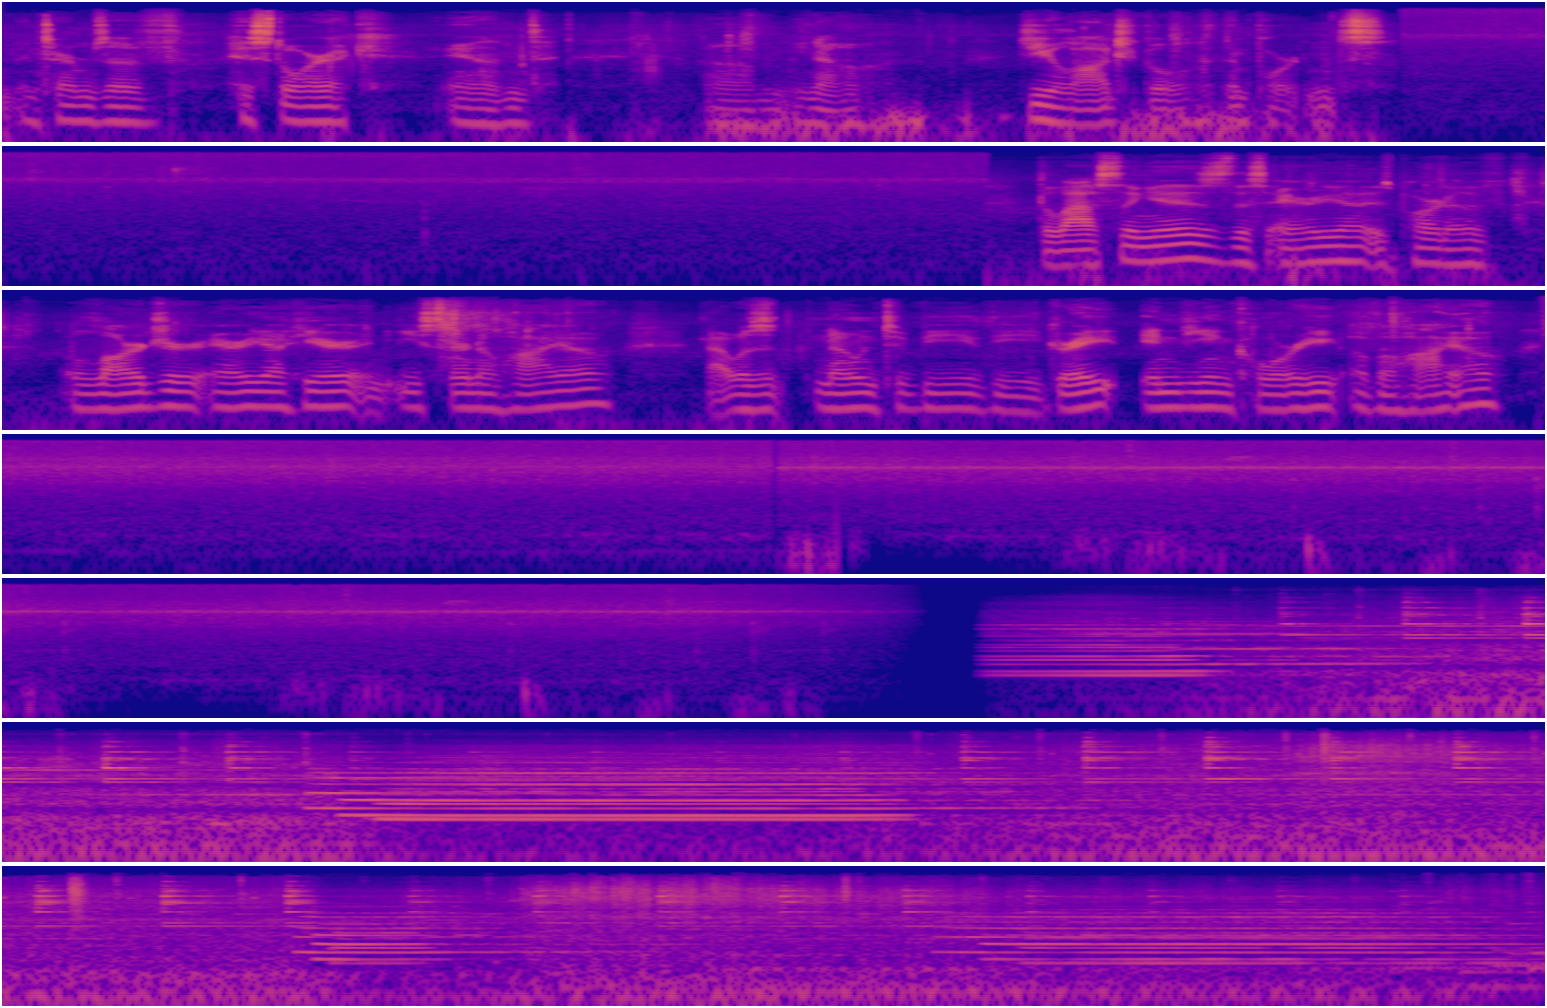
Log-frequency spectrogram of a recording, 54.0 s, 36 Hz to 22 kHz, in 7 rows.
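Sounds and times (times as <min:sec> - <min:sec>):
locomotive horn blasts: 0:35.7 - 0:38.0, 0:39.9 - 0:43.7, 0:47.7 - 0:49.2, 0:50.9 - 0:54.0
crossing bell ringing: 0:37.0 - 0:41.7, 0:42.6 - 0:54.0
locomotive engine rumbling: 0:37.0 - 0:54.0.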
